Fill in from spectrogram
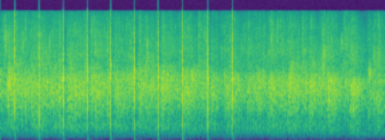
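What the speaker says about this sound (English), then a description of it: "can we give them a round of applause?" A conference audience applauds steadily, a dense wash of clapping with a few sharp, louder claps standing out near the front.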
